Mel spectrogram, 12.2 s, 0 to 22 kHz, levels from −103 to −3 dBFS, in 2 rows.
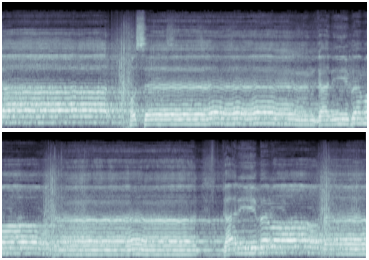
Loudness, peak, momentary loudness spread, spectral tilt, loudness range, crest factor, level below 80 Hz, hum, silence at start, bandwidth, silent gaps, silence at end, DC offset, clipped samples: -15 LUFS; -2 dBFS; 3 LU; -5.5 dB/octave; 1 LU; 14 dB; -54 dBFS; none; 0 s; 15 kHz; none; 0 s; under 0.1%; under 0.1%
